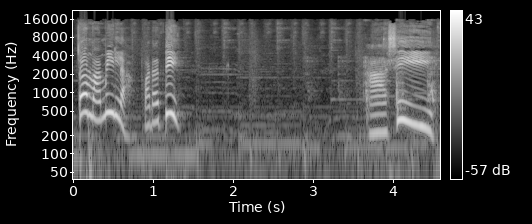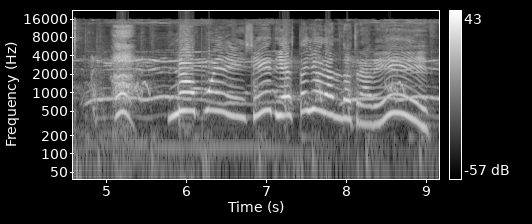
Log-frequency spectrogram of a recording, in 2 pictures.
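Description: A woman doing a very high, slow little cartoon girl pig. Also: big pitch swings, music in the background, heavily acted. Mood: doting. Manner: sing-song, fussing and doting, drawn-out words. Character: cheerful little girl pig caring for baby dolls.

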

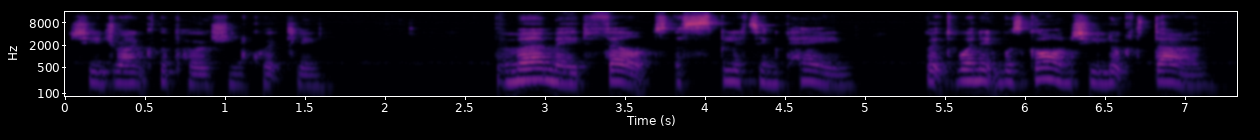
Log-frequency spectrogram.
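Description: A woman reads a fairy tale aloud for language learners, slow and clearly articulated. Her voice sits a little low, and she gives each sentence room. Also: a little hiss or hum, poor audio. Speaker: storyteller. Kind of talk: storybook narration for language learners.

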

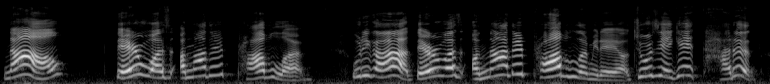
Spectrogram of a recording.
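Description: A woman leads a children's storybook English lesson with a high, lively, sing-song voice. She keeps asking her young listeners questions as she explains. Her tone is bright and ringing.

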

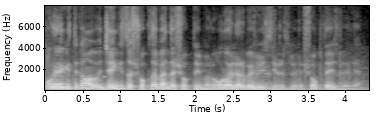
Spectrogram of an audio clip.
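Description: A man's voice: medium pitch, rapid-fire, dark tone. A young man recalls events for a documentary in an emotional first-person account, often repeating small filler words as he quotes himself. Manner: retells events with many repeated "dedim" and "böyle" fillers. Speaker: witness interviewed for a documentary.

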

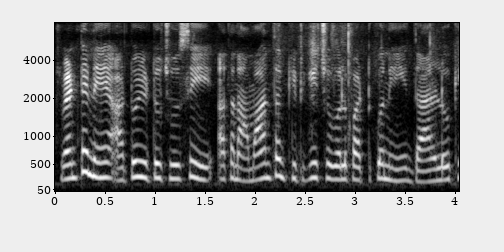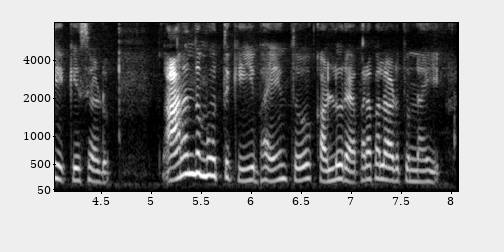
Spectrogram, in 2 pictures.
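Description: A woman narrating a novel in a steady, even storytelling manner. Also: a little high. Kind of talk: audiobook novel reading. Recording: dull lo-fi audio.

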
